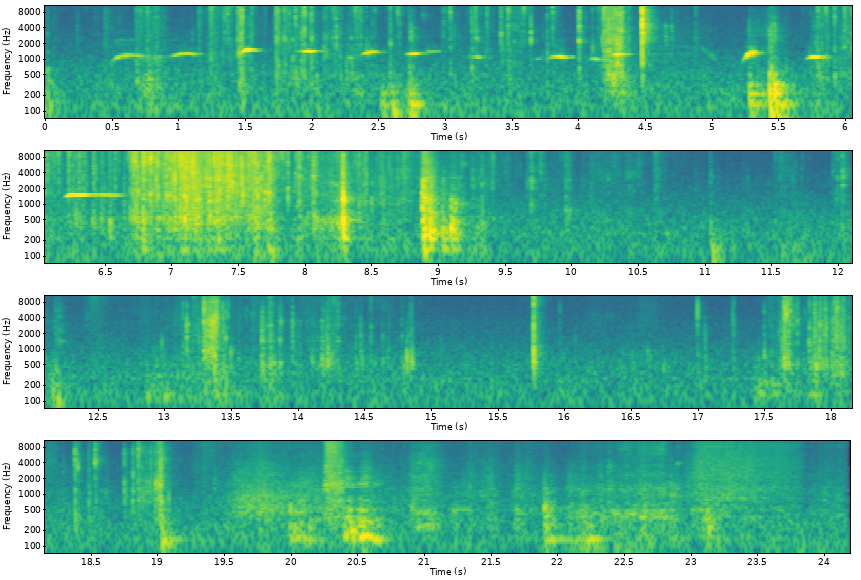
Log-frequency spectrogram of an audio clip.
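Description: A person whistling a short run of quick notes for about six seconds. This is followed by a loud crinkling rustle lasting about a second and a half, then scattered clicks, taps and softer rustling of handling.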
